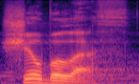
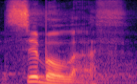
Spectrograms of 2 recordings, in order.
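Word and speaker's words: shibboleth: they said to him then say she'll beleth and he would say cibolath for he could not pronounce it right then they seized him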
